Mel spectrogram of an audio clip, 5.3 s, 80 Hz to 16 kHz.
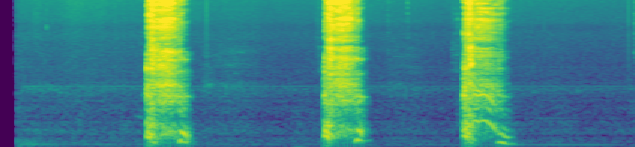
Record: {"three_cough_length": "5.3 s", "three_cough_amplitude": 32768, "three_cough_signal_mean_std_ratio": 0.35, "survey_phase": "beta (2021-08-13 to 2022-03-07)", "age": "18-44", "gender": "Female", "wearing_mask": "No", "symptom_none": true, "smoker_status": "Never smoked", "respiratory_condition_asthma": false, "respiratory_condition_other": false, "recruitment_source": "REACT", "submission_delay": "11 days", "covid_test_result": "Negative", "covid_test_method": "RT-qPCR"}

